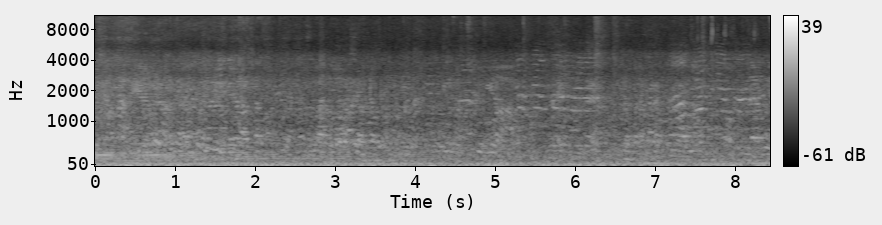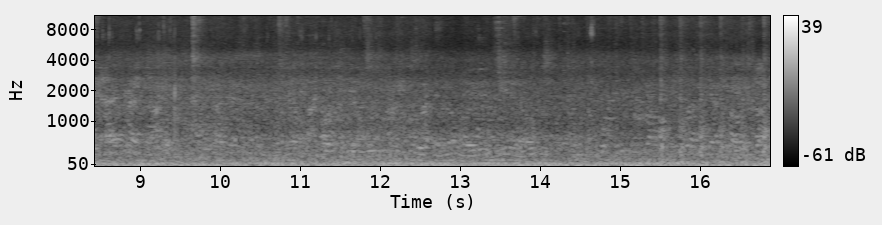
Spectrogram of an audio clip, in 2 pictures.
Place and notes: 中山區復華里, Taipei City - Noon break
Traffic Sound, Noon break, Convenience Store, Workers break
Zhongshan District, Taipei City, Taiwan, May 2014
